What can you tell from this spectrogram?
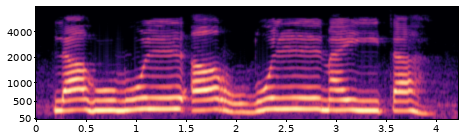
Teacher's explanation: ارض میں ضاد تو پر ہوگا لیکن لام کو باریک رکھنا ہے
